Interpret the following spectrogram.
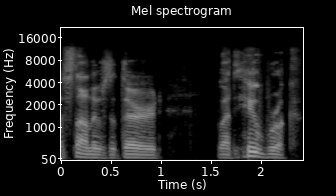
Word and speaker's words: Hughbrook: And do you pronounce it Hughbrook? It's Hughbrook, but I Hughbrook.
